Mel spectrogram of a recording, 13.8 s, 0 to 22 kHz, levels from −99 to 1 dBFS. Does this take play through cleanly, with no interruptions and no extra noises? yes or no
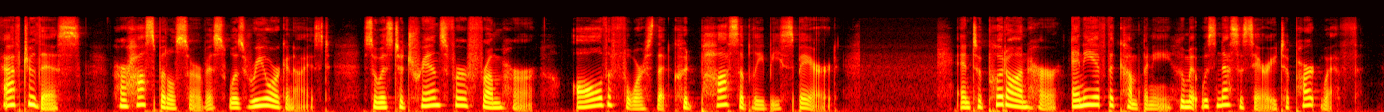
yes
